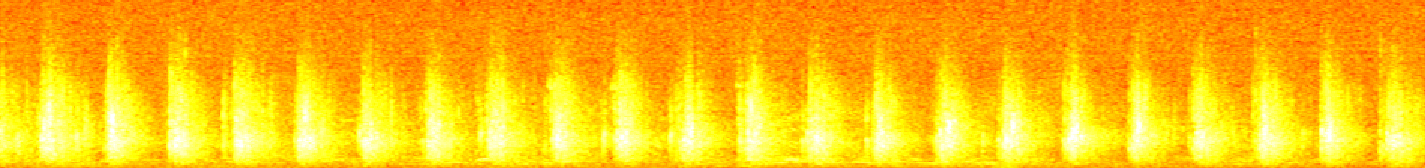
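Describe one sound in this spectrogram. A large crowd claps in steady rhythm together.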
